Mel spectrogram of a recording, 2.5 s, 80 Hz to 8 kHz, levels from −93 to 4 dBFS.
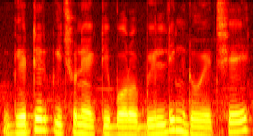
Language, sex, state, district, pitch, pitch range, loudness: Bengali, male, West Bengal, Cooch Behar, 135 Hz, 120-155 Hz, -16 LUFS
